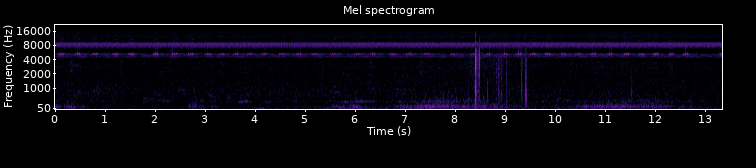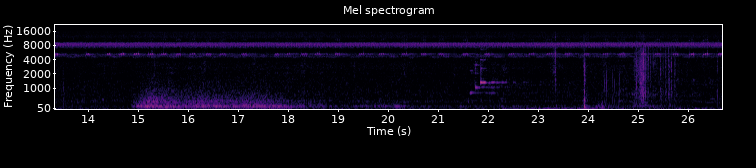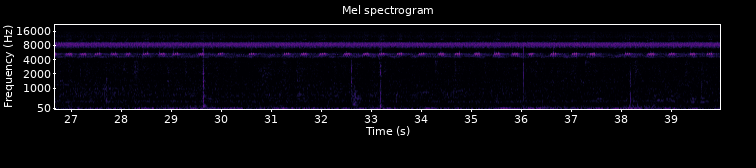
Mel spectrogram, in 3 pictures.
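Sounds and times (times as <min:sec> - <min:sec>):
crickets chirping: 0:00.0 - 0:39.9
soft low rumbles: 0:05.3 - 0:12.9, 0:14.9 - 0:21.6.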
